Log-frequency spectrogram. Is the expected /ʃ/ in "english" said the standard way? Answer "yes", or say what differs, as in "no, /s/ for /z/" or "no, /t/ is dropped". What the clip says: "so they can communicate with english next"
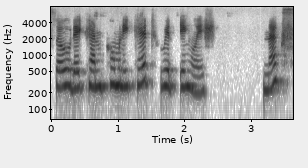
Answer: yes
